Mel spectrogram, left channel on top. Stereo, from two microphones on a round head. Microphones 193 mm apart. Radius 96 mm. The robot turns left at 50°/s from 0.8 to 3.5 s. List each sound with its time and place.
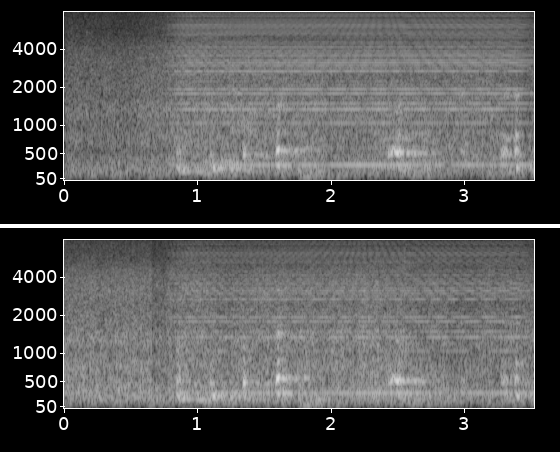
0.8 s laughter: 65° right (ahead or behind), 3 m; by 3.4 s 65° left (ahead or behind), 3 m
